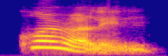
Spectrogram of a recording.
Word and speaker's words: quarrelling: quarterly yes and yeah the stress is on the first syllable quarrelling quarterly non-korean quarterly yeah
